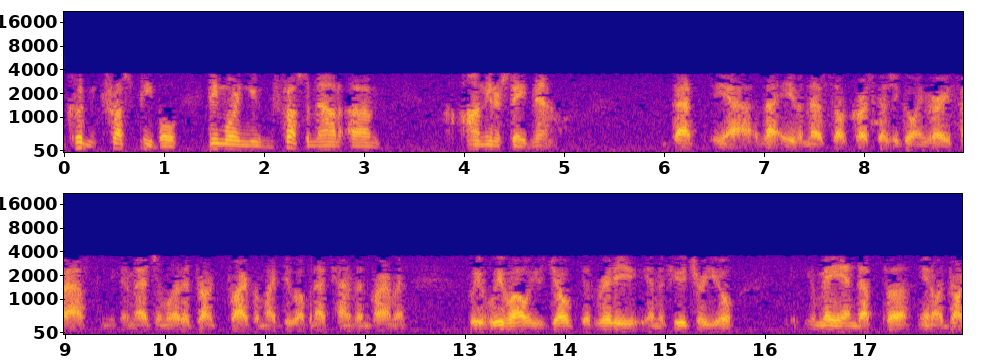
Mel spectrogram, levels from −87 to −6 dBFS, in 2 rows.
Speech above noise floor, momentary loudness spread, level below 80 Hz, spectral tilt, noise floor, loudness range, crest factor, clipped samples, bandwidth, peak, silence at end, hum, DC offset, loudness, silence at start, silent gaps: 29 dB; 8 LU; -60 dBFS; -3.5 dB/octave; -50 dBFS; 3 LU; 18 dB; under 0.1%; 3.7 kHz; -2 dBFS; 0 s; none; under 0.1%; -21 LUFS; 0.05 s; none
